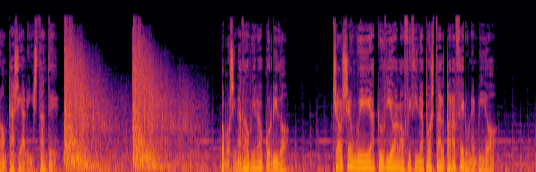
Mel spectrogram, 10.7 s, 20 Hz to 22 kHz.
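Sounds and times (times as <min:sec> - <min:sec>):
speech: 0:00.1 - 0:01.9, 0:04.5 - 0:05.8, 0:06.6 - 0:10.0
pistol gunshot: 0:01.3 - 0:03.9.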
